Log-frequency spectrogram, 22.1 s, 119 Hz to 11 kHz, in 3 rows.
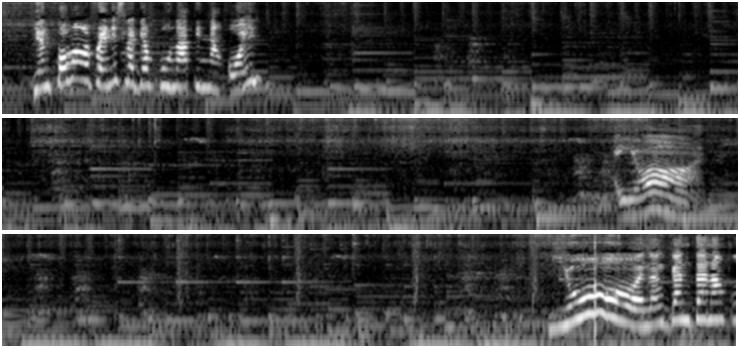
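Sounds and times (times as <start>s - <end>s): background music with bass line: 0.0s - 22.0s
pork sizzling over charcoal: 0.0s - 22.0s.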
